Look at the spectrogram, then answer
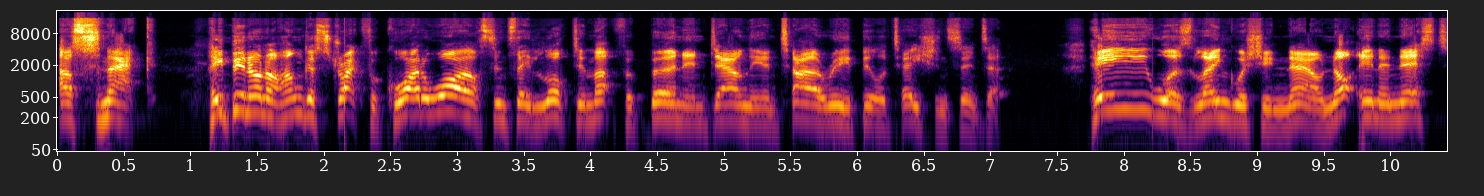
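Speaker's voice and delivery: quick, rattled-off put-on Australian accent. Taking a turn in a group story everyone must tell in accent: Australian accent. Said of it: "perform in a uh, Australian accent".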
